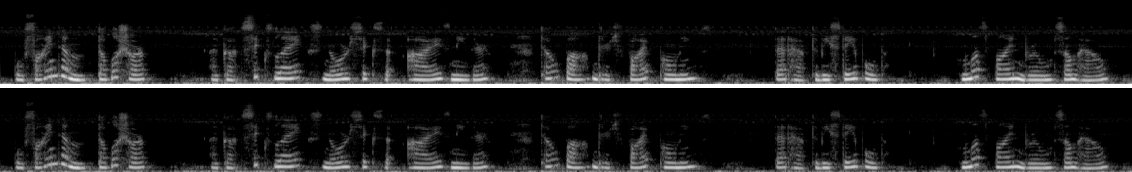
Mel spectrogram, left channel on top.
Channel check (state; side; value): quieter; right; 4.3 dB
